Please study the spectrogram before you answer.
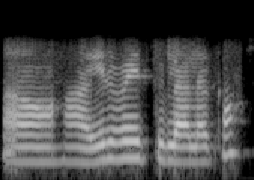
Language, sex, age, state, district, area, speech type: Telugu, female, 18-30, Andhra Pradesh, Visakhapatnam, urban, conversation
